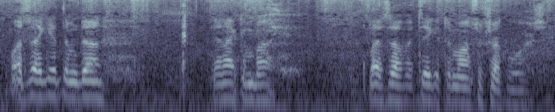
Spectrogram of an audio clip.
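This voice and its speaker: A man's medium-pitched voice at a moderate pace with fairly even intonation, long, frequent pauses and noticeable background noise. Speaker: vlogger. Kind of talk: casual vlog narration. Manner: casual.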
